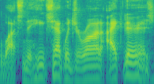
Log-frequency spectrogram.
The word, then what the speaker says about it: Jaron Ikner: You're watching the heat check with Geron Iikner. That's J A R O N Iikner. Don't be saying my name wrong.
